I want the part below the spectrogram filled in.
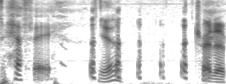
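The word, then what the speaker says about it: jefe: Because I once got in trouble with Susie Teekert because I said Jeef. And it's Hefe.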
